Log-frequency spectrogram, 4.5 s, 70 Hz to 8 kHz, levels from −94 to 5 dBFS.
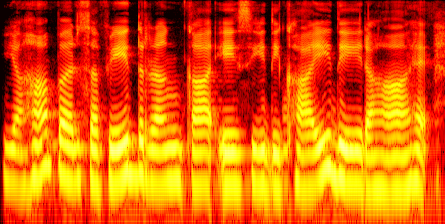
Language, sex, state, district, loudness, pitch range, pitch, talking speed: Hindi, male, Haryana, Charkhi Dadri, -15 LUFS, 160-180 Hz, 165 Hz, 135 wpm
